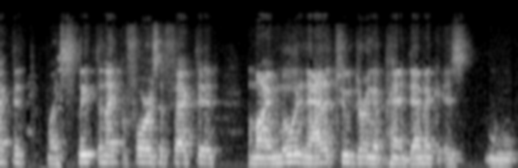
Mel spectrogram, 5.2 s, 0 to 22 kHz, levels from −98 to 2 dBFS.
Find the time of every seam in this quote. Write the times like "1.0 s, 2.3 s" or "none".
none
